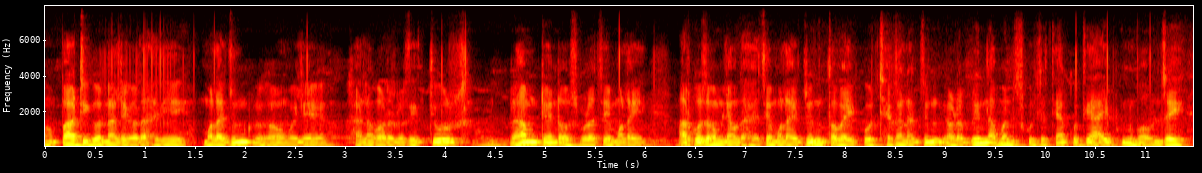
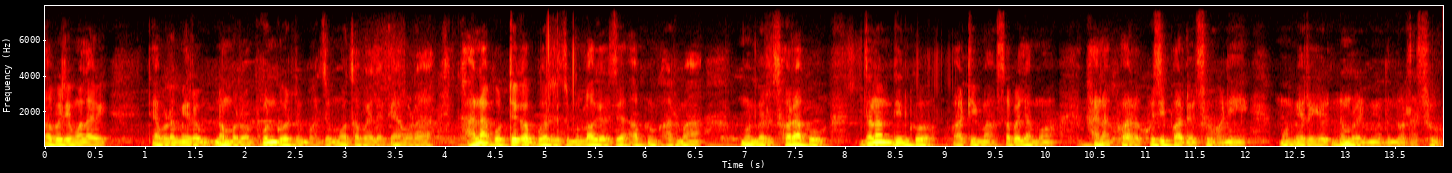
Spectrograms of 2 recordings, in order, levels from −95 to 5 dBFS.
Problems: background sounds at intervals, background conversations at intervals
